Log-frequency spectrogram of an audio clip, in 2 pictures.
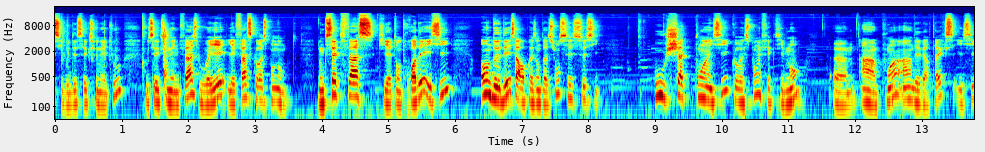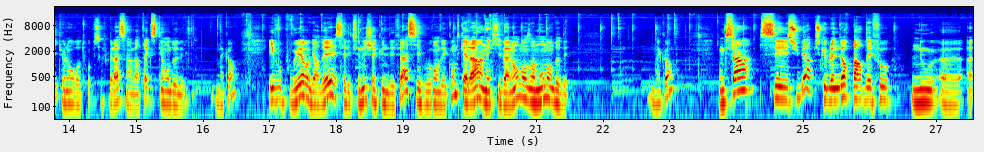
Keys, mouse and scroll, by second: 0.0 a, 1.2 click, 4.7-17.2 middle drag, 8.6-9.0 scroll up 2, 15.7-16.5 scroll down 2, 16.5 scroll down 1, 17.2 click, 17.7-20.1 middle drag, 18.2-18.9 scroll down 2, 19.9 scroll up 2, 20.1 click, 20.4 middle click, 20.9 click, 21.3 scroll up 1, 21.5 middle click, 22.0 click, 22.3 middle click, 22.9 click, 23.2-27.5 middle drag, 23.8 a.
